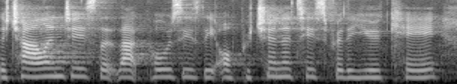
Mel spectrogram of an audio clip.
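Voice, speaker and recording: In a Scottish accent, a woman talks at a fairly high pitch with a bright, sharp tone and monotone, flat intonation. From Scotland. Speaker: member of parliament, panelist. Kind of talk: panel discussion.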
